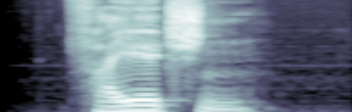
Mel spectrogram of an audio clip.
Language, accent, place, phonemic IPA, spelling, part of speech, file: German, Germany, Berlin, /ˈfaɪ̯lʃən/, feilschen, verb, De-feilschen.ogg
- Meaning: 1. to haggle 2. to bid, make an offer for (some article)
